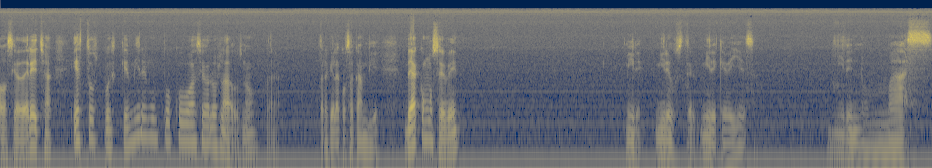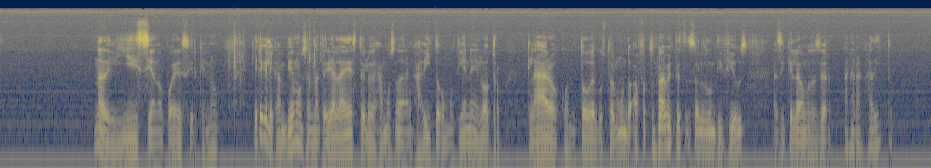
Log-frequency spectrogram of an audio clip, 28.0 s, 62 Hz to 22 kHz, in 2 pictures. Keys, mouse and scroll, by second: 0.5 scroll down 2, 2.9-3.9 drag, 4.1-4.4 scroll up 2, 4.4 middle click, 4.7-5.0 scroll down 2, 5.0 middle click, 6.6 click, 7.3 click, 10.2-13.6 middle drag, 14.7 scroll up 1, 17.9 alt+Tab, 19.0 alt+Tab, 19.9 right click, 22.5 click, 23.1 click, 25.7 click.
